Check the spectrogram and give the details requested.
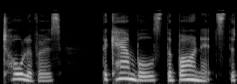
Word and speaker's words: Taliaferros: The Grattans, the Lewises, the Clarks, the Struthers, the Crawfords, the Rieses, the Harrises, the Andrewses, the Taliaferros pronounced Tollivers, the Campbells, the Barnetts,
